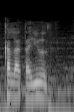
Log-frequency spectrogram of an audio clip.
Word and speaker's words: Calatayud: Y hay mucha gente que pronuncia eso con Z. – Sí, lo correcto es eso, es Castillo de Ayud, Calatayud.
